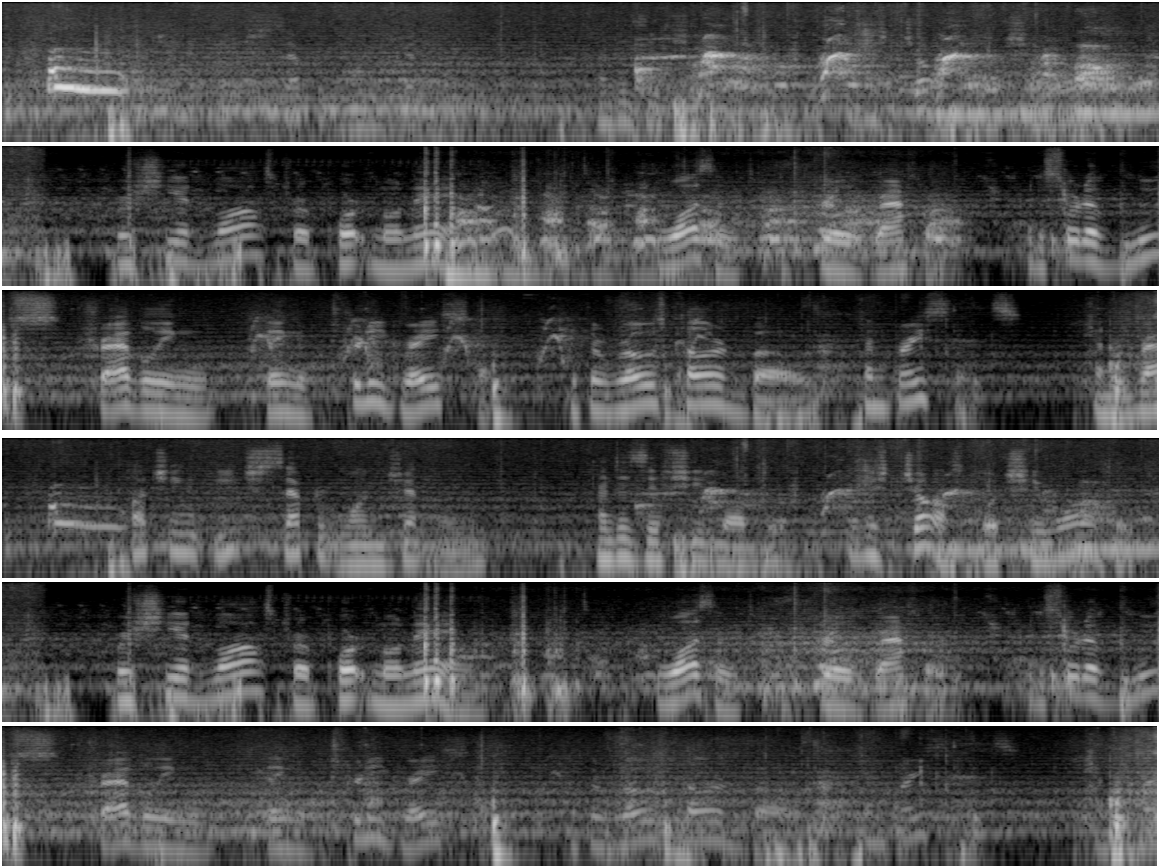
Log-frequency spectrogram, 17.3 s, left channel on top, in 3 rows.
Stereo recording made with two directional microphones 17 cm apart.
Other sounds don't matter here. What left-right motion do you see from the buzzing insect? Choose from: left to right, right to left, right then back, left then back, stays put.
left to right.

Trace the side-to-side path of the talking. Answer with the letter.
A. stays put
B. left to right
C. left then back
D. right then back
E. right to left
E.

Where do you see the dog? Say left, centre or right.
left.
